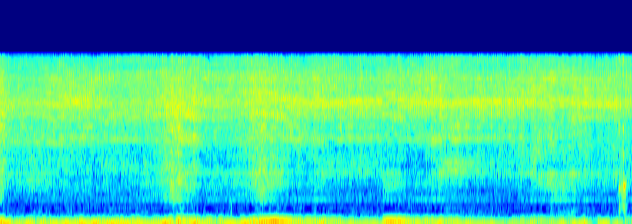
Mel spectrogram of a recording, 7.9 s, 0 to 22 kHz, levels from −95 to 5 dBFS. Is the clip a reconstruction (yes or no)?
no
